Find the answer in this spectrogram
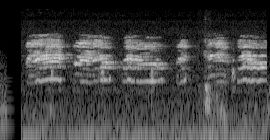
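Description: A hedgehog screams in loud, piercing, wailing bursts, each under a second long and repeated about five times. This scream signals great stress, from pain or from frustration.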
